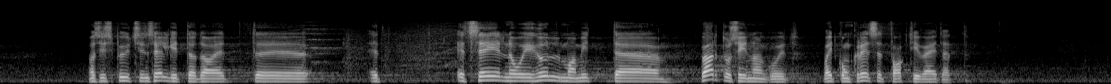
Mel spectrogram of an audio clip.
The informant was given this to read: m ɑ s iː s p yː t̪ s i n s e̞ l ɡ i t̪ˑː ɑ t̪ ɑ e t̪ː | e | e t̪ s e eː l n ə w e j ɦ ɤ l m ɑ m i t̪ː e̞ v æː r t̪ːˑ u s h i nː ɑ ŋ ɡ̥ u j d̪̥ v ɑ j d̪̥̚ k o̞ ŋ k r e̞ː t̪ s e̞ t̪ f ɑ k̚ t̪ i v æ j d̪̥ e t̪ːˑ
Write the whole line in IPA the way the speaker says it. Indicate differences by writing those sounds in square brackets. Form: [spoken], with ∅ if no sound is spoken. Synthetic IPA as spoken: m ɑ s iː s p yː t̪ s i n s e̞ l ɡ i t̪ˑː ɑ [d̪] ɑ e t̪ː | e | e t̪ s e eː l n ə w e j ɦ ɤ l m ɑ m i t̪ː e̞ v æː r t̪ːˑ u s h i nː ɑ ŋ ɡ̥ u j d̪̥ v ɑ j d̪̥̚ k o̞ ŋ k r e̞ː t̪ s e̞ t̪ f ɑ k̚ t̪ i v æ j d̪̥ e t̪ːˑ

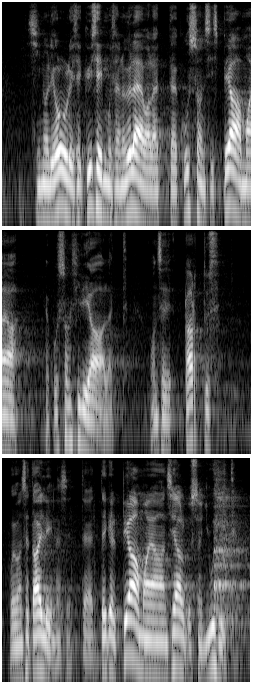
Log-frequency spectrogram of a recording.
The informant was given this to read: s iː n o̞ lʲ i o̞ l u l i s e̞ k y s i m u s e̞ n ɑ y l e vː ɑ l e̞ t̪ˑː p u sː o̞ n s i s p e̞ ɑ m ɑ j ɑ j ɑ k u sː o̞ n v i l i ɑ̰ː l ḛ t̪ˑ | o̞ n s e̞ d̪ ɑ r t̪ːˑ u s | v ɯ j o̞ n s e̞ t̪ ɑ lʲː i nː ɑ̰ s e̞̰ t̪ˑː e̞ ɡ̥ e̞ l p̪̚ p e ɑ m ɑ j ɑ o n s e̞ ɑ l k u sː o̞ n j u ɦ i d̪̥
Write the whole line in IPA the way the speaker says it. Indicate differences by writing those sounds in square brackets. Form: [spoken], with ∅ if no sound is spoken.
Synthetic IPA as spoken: s iː n o̞ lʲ i o̞ l u l i s e̞ k y s i m u s e̞ n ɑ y l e [v] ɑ l e̞ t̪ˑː [k] u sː o̞ n s i s p e̞ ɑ m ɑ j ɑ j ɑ k u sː o̞ n [f] i l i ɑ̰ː l ḛ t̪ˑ | o̞ n s e̞ [t̪] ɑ r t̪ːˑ u s | v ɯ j o̞ n s e̞ t̪ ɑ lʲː i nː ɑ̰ s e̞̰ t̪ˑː e̞ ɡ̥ e̞ l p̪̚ p e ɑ m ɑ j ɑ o n s e̞ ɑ l k u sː o̞ n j u ɦ i d̪̥

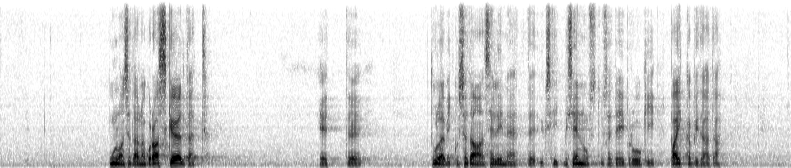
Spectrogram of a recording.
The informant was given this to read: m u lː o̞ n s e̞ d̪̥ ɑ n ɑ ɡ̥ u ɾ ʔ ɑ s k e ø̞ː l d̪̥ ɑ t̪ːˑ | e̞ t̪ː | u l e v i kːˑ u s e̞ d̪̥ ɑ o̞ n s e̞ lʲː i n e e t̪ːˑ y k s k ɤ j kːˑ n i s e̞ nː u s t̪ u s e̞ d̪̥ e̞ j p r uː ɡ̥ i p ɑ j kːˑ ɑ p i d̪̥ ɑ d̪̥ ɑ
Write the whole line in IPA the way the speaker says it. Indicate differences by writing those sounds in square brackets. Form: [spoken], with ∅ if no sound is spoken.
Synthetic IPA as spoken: m u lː o̞ n s e̞ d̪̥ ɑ n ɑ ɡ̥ u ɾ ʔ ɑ s k e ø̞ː l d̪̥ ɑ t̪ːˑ | e̞ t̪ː | u l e v i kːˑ u s e̞ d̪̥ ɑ o̞ n s e̞ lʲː i n e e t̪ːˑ y k s k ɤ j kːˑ [m] i s e̞ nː u s t̪ u s e̞ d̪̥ e̞ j p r uː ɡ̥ i p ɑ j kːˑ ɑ p i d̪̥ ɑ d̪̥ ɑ

